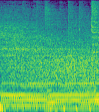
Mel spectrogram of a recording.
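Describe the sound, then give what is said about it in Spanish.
A crowd applauds to welcome first-time newcomers, a dense, continuous wash of clapping that holds at an even, fairly loud level throughout, with a few dull low thumps underneath and no voices. “Son ¿Por qué no les dan un fuerte aplauso?”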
